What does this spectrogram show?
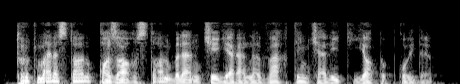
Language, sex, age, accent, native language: Uzbek, male, 12-17, Sirdaryo, Uzbek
